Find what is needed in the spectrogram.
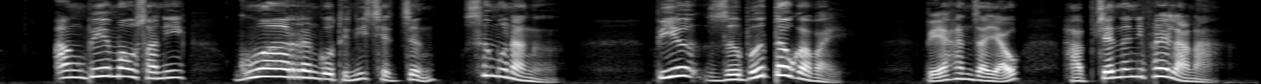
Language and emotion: Bodo, surprised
